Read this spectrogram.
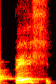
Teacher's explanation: eu acho que eu não pronuncio o i, né? Só jogar no aparelho aí, peixe, eu acabo pronunciando.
